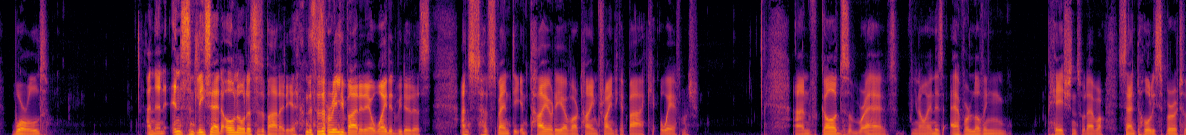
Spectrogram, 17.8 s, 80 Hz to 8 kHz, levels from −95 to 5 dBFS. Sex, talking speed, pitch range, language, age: male, 180 wpm, 95-120 Hz, English, 30-49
